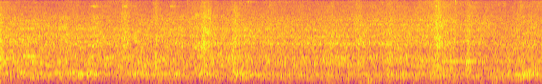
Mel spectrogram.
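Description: Indian Railways passenger coaches rolling past a platform as the train departs: a steady noise of wheels on rail, with a few sharp clicks as wheels cross rail joints.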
